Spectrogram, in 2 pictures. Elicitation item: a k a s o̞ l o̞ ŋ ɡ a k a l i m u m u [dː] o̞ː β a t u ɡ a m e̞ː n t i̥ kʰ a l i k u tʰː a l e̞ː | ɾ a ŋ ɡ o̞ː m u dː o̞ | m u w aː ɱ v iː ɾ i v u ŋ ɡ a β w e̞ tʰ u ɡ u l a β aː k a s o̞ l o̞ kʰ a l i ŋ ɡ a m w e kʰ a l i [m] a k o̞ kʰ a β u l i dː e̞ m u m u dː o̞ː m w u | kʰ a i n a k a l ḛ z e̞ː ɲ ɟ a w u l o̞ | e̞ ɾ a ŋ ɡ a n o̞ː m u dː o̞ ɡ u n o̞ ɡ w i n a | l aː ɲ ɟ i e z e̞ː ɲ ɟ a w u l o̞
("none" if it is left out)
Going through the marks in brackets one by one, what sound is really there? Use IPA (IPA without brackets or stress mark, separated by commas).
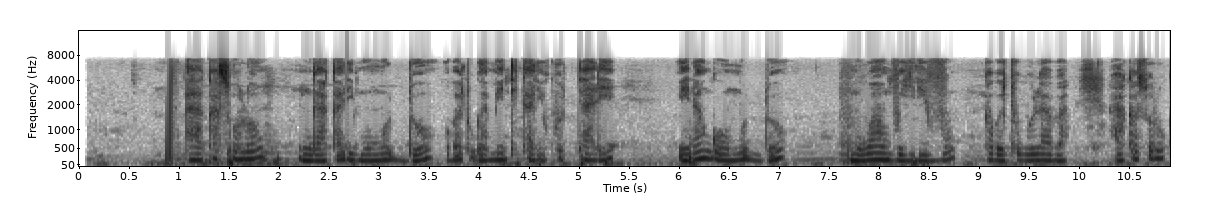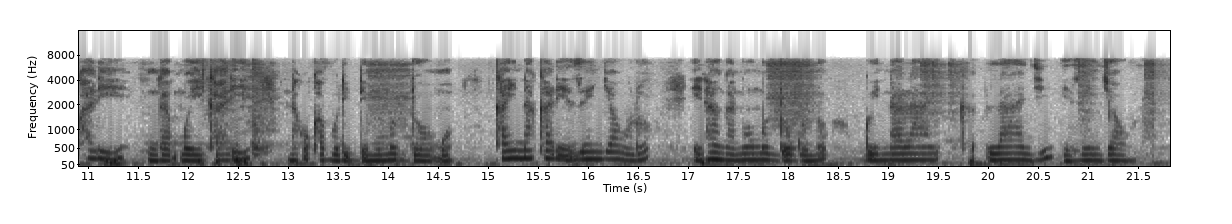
dː, n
